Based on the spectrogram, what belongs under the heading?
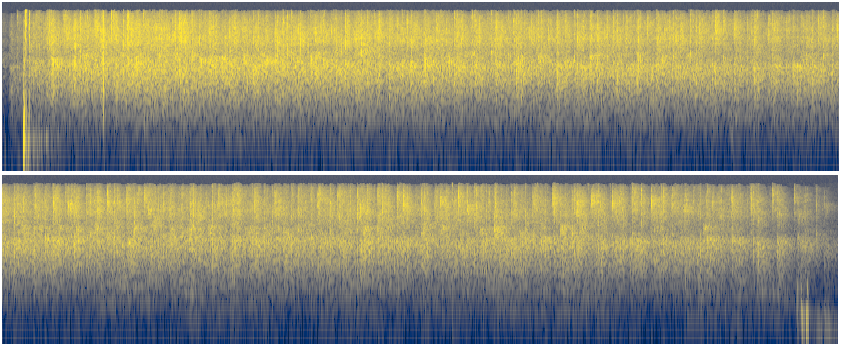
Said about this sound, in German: aber ich denke, das verdient einen ganz kräftigen Applaus auf der wissenschaftlichen und der organisatorischen Ebene, und dann auch von mir ein Dankeschön.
